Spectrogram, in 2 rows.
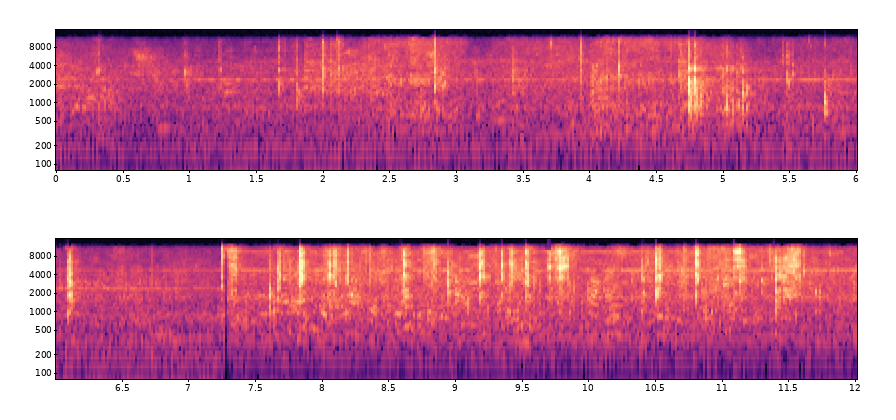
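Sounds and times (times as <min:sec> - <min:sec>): metal spoon scraping metal bowl: 0:07.3 - 0:12.0.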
